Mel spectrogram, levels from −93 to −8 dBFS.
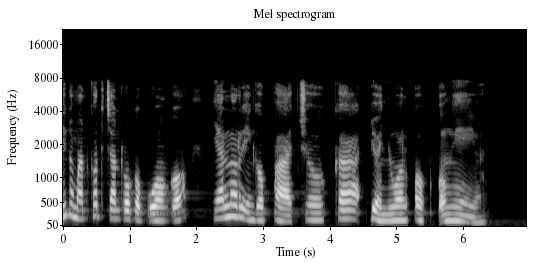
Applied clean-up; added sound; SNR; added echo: neural mask model DeepFilterNet 3.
